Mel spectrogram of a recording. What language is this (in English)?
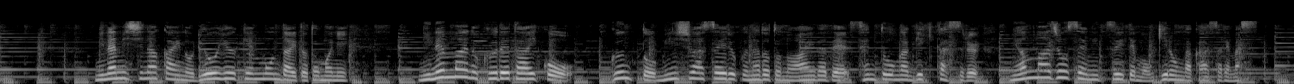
Japanese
